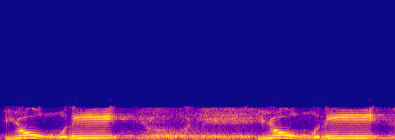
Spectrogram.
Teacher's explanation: قلقلہ بھی کر دیا یغنی، تو یہ قلقلہ ہو گیا، تو غین میں قلقلہ نہیں ہوتا اور غین کو گاف کی طرح نہیں پڑھتے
